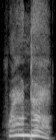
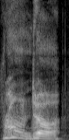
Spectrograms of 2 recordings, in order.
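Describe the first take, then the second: First: High, urgent hiss of a name; tense, high-pitched hissed call. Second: Mildly snarled name, only slightly raised; a touch of a snarl; understated angry snarl of a name. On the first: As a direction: hiss it sharply at someone walking off. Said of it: "Aunt Jerry hissed". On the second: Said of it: "he snarled". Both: A narrator's reading.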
